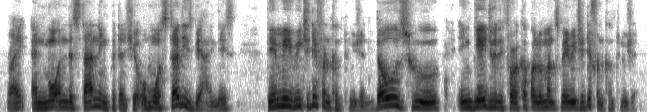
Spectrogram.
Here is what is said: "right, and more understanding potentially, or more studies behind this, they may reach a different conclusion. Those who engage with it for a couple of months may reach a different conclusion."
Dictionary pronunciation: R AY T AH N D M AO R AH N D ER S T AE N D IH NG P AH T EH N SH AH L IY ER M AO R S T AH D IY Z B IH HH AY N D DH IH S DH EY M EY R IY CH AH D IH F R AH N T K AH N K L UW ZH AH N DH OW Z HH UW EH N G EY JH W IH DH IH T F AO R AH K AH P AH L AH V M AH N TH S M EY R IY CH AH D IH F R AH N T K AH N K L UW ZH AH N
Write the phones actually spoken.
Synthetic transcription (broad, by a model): R AY T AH N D M AO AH N D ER S T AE N D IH NG P AH T EH N SH AH L IY M AO S T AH D IY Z B IH HH AY N D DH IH S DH EY M EY R IY CH AH D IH F R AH N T K AH N K L UW ZH AH N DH OW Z HH UW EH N G EY JH W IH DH IH T F AO R AH K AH P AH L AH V M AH N T S M EY R IY CH AH D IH F R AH N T K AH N K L UW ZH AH N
